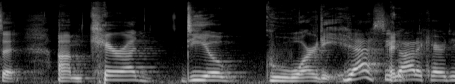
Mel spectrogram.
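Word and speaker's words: Kara DioGuardi: her name because i don't know how to pronounce it um cara dio guardi yes you gotta care do you guardian she's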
